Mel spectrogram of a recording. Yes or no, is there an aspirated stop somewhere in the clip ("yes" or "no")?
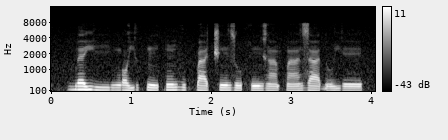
no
